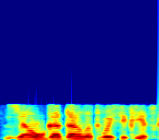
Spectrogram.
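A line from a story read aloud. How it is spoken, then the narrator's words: Plain. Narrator (Russian): сказала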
